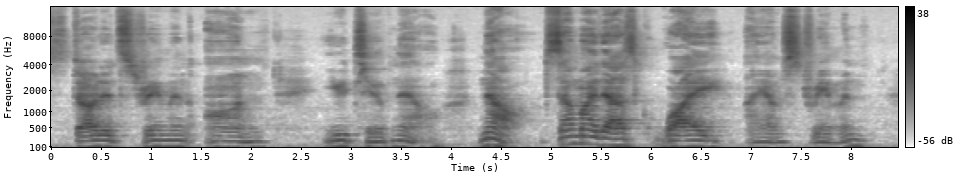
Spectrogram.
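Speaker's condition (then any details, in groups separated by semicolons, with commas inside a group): Cerebral palsy; affects muscle coordination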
